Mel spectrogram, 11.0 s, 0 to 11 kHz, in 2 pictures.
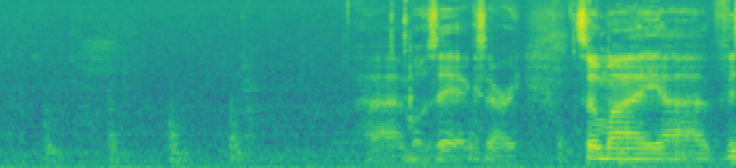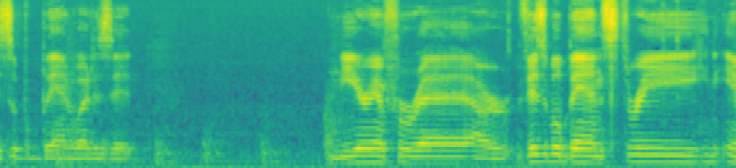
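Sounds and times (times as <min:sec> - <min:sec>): low room hum: 0:00.0 - 0:11.0
soft low bumps: 0:02.8 - 0:08.4.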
